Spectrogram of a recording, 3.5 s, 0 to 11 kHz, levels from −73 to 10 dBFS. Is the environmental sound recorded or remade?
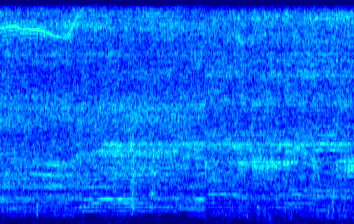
recorded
